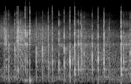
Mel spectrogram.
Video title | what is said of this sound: Zinsser Covers Up Stains Sealing Ceiling Paint White WOW IT WORKS | that ball means that's moving it around which is really important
